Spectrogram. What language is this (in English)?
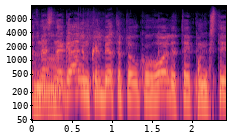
Lithuanian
